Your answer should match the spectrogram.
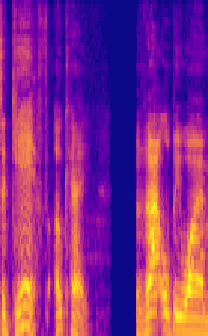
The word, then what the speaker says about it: GIF: gif actually also I'm going to keep pronouncing it gif because it's Graphics fuck you everyone yeah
